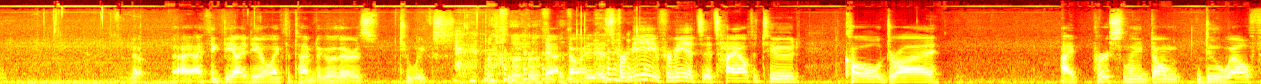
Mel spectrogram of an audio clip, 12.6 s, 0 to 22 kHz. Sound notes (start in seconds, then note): 4.5 laughter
